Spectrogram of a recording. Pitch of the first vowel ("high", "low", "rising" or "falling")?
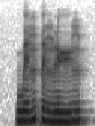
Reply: rising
